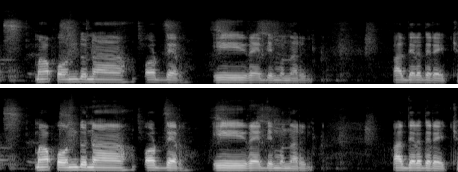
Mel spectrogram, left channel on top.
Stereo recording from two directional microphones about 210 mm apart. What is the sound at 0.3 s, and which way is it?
Speech, 20° right (ahead or behind).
